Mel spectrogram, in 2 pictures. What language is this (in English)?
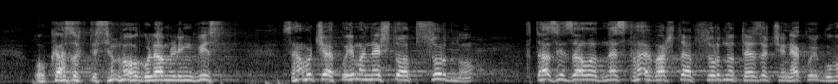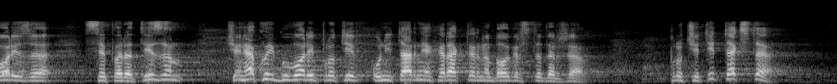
Bulgarian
